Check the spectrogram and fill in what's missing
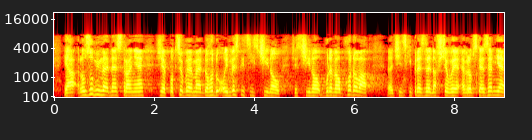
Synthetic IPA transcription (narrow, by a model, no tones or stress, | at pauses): jaːɾo̞zumiːmnajɛdnɛːst̪ɾaɲɛʒ̥ɛpot̪r̝̥ɛbujɛmɛdo̞ɦoduʔoɪnvɛst̪ɪt͡siːxst͡ʃiːno̞w | ʒ̥ɛst͡ʃiːnowbudɛmɛo̞pxo̞do̞vat̪ | t͡ʃiːnskiːpɾɛzɪdɛnt̪nafʃcɛvujɛʔɛvɾo̞pskɛːzɛmɲɛ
